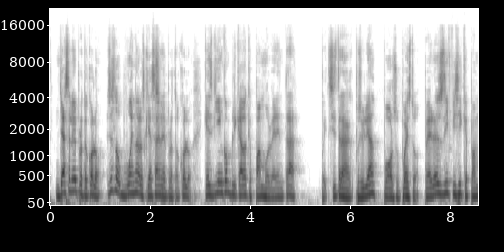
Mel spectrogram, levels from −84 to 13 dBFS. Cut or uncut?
uncut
